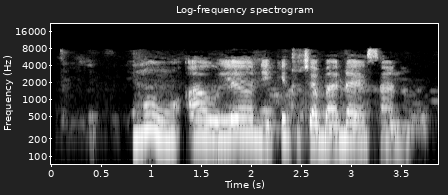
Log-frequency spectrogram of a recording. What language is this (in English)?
Swahili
